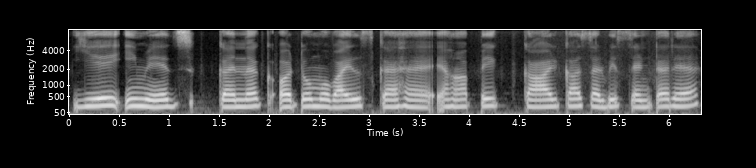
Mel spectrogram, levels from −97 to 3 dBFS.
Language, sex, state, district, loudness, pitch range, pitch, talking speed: Hindi, female, Bihar, Vaishali, -16 LUFS, 200-215 Hz, 210 Hz, 125 wpm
